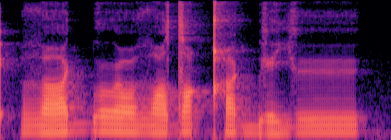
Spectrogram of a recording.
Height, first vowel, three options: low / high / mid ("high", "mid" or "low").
high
